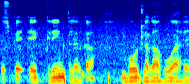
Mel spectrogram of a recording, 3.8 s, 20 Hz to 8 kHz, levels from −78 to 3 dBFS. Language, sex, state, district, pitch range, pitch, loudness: Hindi, male, Uttar Pradesh, Lucknow, 85-105 Hz, 85 Hz, -17 LUFS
